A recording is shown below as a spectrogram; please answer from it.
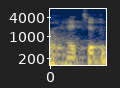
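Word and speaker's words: hatchet: तो बरी द हैचेट, यहां पे जो ये टी है ना बच्चों, ये वाला टी, ये टी यहां पे साइलेंट है। ठीक है। तो इसको हैचेट बोला जाएगा।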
